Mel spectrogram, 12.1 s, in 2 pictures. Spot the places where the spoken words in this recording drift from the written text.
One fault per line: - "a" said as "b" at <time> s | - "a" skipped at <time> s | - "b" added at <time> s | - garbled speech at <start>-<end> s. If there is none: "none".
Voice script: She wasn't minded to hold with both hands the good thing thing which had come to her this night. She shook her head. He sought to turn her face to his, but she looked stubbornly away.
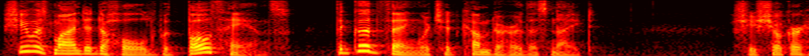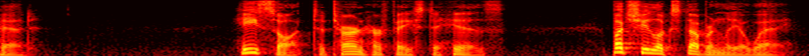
- "wasn't" said as "was" at 0.2 s
- "thing" skipped at 3.1 s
